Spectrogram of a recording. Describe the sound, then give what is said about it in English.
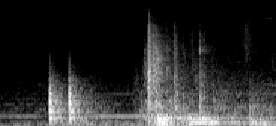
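Two quick knocks on a door, followed by a heavier thud and clatter as the door opens, then a few softer bumps over a low hum. “Ronnie knocks and comes in.”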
